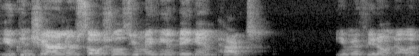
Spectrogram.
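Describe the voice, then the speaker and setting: Animated in tone and lively in intonation, a woman with an American accent speaks in a space with audible room echo. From Los Angeles, US. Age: 30s. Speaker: podcaster. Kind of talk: casual livestream chat. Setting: livestream. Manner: halting.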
